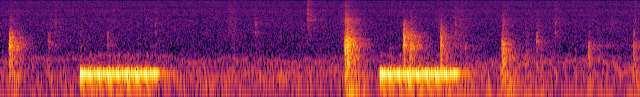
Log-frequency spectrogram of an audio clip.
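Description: Ringing tone of an outgoing call waiting to be answered: a short steady tone sounds twice, about three seconds apart. A few faint clicks fall in between.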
